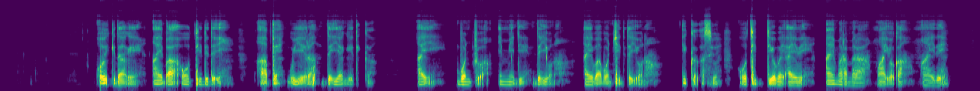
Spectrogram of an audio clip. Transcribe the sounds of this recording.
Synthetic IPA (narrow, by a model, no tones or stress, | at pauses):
ʔɔjkʼːɪd̪a̰ːɡeː | ɐjbaːo̞ːt̪ːiːd̪ɪd̪ɛʔɪ | ʔaːpːɛɡʊjḛːɾɐd̪ɛʔɪjaːɡe̞ːt̪ɪ̥kːɐ | ʔɐj | bɔnt͡ʃːʊwaː | ɪmːiːd̪ɪd̪ɛʔɪjoːnɐ | ɐjba̰ːbɔ̰nt͡ʃːiːd̪ɪd̪ɛʔɪjoːnɐ | ɪkːɐkʼɐsːɪ | o̰ːt̪ːiːd̪̥ɪjɔbɐjʔɐjbeː | ɐjmɐɾʔɐmɛɾaːmaːjokʼɐmaːjɪd̪e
